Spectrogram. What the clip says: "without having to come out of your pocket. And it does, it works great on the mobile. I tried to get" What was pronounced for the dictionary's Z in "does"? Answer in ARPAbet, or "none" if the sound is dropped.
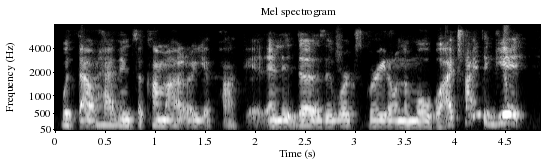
Z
